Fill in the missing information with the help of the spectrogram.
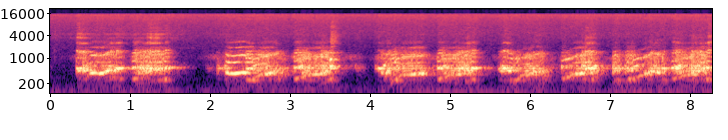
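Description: Loud, harsh, musical tone repeats with each rapid breath in a quick regular series; this is stridor.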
